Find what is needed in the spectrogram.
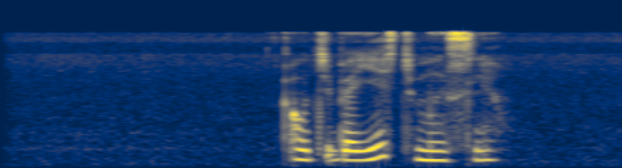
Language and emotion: Russian, neutral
